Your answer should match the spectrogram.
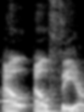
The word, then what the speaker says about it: Althea: So you are Althea, right?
